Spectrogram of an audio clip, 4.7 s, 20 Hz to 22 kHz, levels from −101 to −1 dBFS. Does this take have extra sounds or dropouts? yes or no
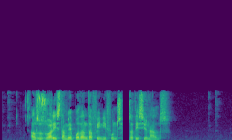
yes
